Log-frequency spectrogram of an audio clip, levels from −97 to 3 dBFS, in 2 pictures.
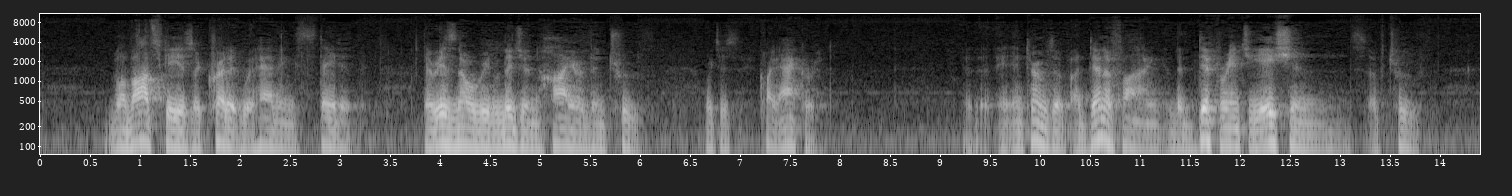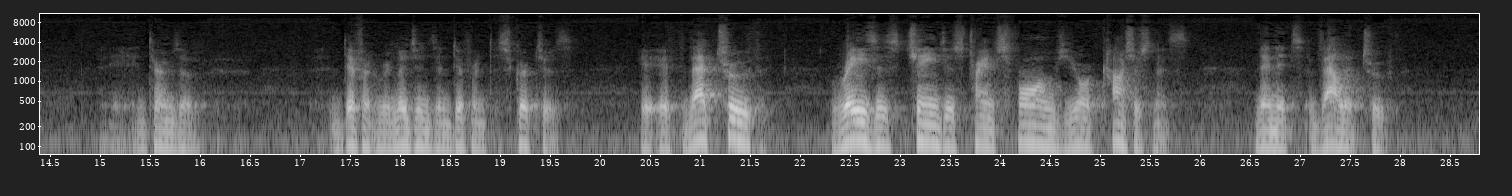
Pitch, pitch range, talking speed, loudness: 85 Hz, 75-95 Hz, 95 wpm, -27 LUFS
